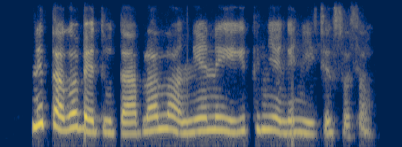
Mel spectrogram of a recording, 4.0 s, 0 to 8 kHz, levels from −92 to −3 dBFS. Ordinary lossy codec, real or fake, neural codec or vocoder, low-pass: Opus, 16 kbps; real; none; 7.2 kHz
